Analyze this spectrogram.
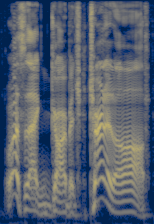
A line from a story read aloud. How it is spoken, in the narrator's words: her dad he was drunk and yelled at her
